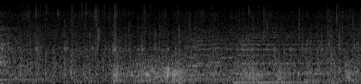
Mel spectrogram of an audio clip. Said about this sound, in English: Twice now, the thunder has been so great that, you know, you just feel it in your bones. You're like, holy cow.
